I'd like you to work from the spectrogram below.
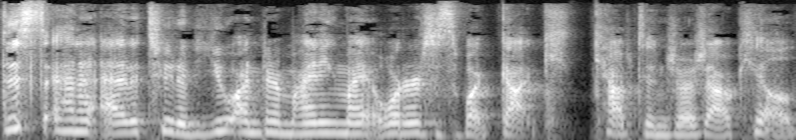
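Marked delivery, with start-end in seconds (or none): none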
